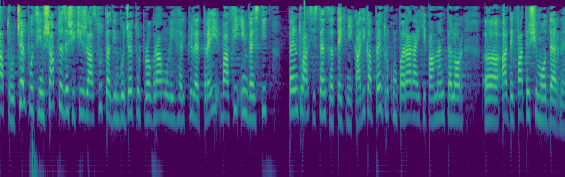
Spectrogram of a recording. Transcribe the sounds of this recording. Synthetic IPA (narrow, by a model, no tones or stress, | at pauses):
pat̪ɾut͡ʃe̞lput̪sinʃap̚t̪e̞ze̞t͡ʃʃit͡ʃint͡ʃʲlasut̪əd̪inbud͡ʒe̞t̪ulpɾo̞ɡɾamulujɦerkulet̪ːɾe̞jvafiʔinve̞st̪it̪ | pe̞nt̪ɾuasist̪e̞nt̪sət̪e̞xnikəad̪ikəpe̞nt̪ɾukumpəɾaɾeae̞kʲipame̞nt̪e̞lo̞r | a̰d̪e̞kvat̪e̞ʃimo̞d̪e̞rne̞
